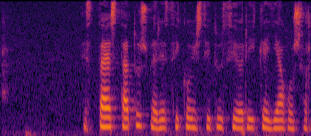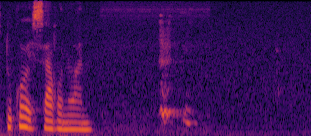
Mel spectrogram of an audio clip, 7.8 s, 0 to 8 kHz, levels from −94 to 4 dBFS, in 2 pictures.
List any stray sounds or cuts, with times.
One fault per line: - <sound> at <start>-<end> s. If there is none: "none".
- laugh at 5.9-6.4 s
